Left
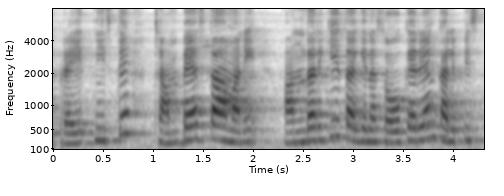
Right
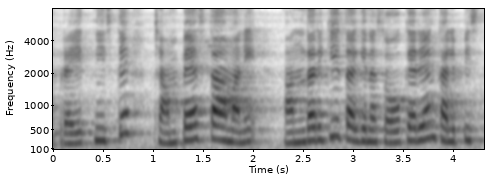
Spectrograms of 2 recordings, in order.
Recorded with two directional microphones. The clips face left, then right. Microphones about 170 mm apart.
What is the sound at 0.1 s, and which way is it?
A woman's voice, 35° right (ahead or behind).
